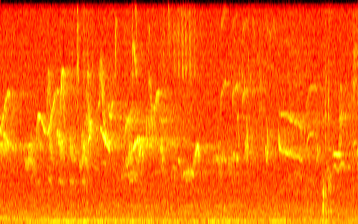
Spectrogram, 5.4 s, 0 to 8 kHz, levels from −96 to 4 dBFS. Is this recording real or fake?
fake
